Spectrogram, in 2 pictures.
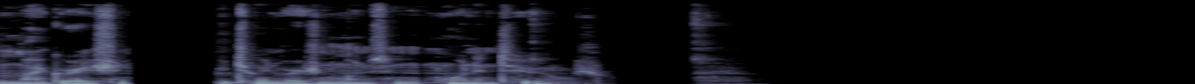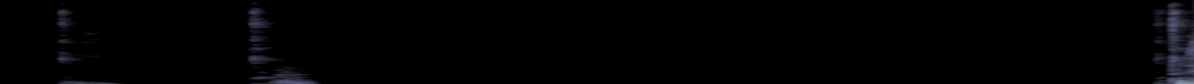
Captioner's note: silence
